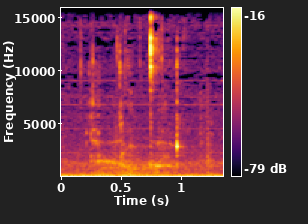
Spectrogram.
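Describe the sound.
Faint, soft chewing of a cheese and ham sandwich with salty ham, a low moist mastication with a couple of small crisp clicks and no talk.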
